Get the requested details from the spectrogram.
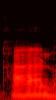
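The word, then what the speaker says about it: आ: And the way you pronounce is like Ye in art. Art. Art. Art. And like Ye in army. Army. Army. And like Ye in far. Far. Far.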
